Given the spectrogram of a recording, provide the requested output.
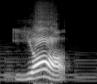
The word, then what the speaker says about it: your: Your，y o u r，your，你的，读这个词可以先读成 you，然后将舌头卷起来，your。有些朋友喜欢读成 your，这是不对的哦，一定要注意。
